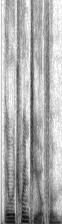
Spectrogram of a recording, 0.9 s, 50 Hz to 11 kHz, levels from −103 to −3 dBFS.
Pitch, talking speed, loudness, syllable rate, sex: 165 Hz, 320 wpm, -16 LUFS, 8.8 syllables/s, female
